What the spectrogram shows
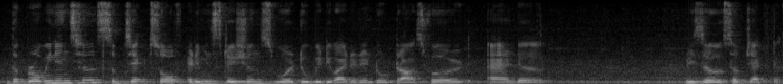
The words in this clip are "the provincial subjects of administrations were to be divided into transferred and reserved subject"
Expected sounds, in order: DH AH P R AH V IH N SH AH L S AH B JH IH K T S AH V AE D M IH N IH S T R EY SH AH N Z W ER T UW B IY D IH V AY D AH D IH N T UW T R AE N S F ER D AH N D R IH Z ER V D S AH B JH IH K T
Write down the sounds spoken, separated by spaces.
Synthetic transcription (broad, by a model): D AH P R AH V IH N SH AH L S AH B JH IH K T S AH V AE D M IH N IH S T R EY SH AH N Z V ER T UW B IY D IH V AY D AH D IH N T UW T R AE N S F ER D AH N D R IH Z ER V S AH B JH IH K T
